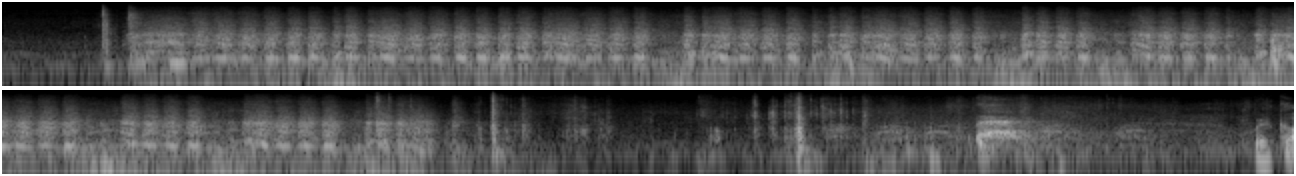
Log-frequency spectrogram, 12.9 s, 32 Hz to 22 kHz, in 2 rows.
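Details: 2001 Jaguar XK8 coupe, AJ27 engine, not run in 10 years, with relay swapped: about eight seconds of steady starter cranking with a few catches of firing, then dies without starting.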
